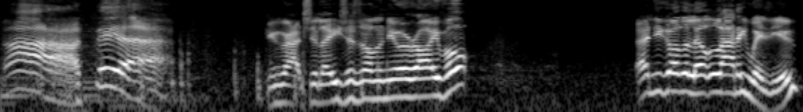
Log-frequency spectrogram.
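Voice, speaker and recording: A man's voice: high voice, expressive, unhurried, pauses often, pushed and bright, full character voice. An actor playing a familiar, outgoing village townsman in a fantasy video game. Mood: hearty. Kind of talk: dramatic video game acting. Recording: music behind the voice.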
